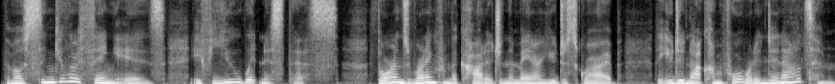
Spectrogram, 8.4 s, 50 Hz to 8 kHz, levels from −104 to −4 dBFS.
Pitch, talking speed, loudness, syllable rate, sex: 200 Hz, 200 wpm, -17 LUFS, 5.6 syllables/s, female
